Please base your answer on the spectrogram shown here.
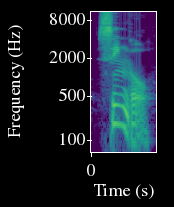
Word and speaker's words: single: Also, this word single. Single. The NG makes the nasal sound plus the hard G.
